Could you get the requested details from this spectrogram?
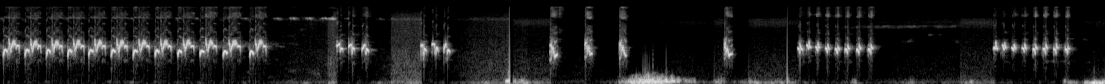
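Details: Yellow-vented bulbul decoy of Malay origin starts with a fast run of sharp repeated notes, then short note clusters mixed with low thumps, a faint high tone, and a final quick burst of notes.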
